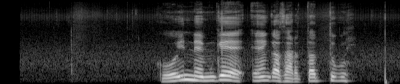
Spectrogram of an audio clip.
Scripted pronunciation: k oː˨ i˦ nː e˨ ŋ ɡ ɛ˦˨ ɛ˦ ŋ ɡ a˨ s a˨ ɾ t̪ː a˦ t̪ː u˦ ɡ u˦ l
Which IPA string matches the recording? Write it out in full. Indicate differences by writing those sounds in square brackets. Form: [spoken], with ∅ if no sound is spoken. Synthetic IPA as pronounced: k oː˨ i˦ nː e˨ [m] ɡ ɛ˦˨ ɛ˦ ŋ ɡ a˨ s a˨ ɾ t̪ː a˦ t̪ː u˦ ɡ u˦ l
